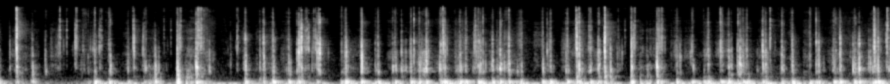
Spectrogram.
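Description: A blue plastic retro-style keyboard with round pastel keycaps is typed on with long manicured nails and fingertips. A steady run of quick, dry clicks and taps is heard over a low hum. Each click is bright and ends almost instantly.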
